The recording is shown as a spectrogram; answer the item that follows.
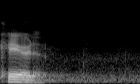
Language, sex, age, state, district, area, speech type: Goan Konkani, male, 18-30, Goa, Tiswadi, rural, read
